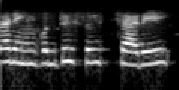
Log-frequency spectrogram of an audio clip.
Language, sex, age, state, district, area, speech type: Tamil, female, 18-30, Tamil Nadu, Theni, rural, conversation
